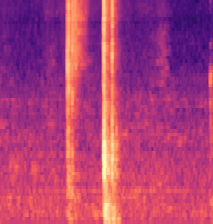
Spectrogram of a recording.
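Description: Two short, sharp clicks of hard objects, about half a second apart, the second louder.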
